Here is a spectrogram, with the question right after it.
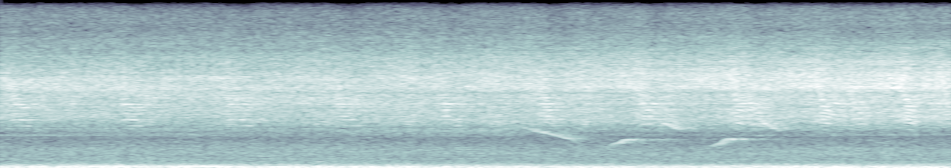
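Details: Crickets on a clear blue-sky day in grassland: a steady, high, shimmering chorus that pulses without pause, with a few slurred, falling bird whistles near the middle and a low rumble of background noise.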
